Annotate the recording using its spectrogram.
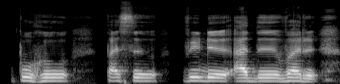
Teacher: தனி குறில் எழுத்தை அடுத்து அந்த வல்லின உகரம் வந்துச்சுன்னா அது எப்படி குறையாது முழு மாத்திரையோடு ஒலிக்கும் ஒரு மாத்திரை அளவுக்கு முழுமையாக ஒலிக்கும் அதை என்ன சொல்லுவாங்கன்னா முற்றியல் உகரம்னு சொல்லுவாங்க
